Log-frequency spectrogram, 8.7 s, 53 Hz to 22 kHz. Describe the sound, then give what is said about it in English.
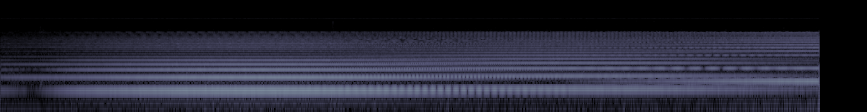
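Sonified signals from millisecond pulsars in the star cluster 47 Tucanae form a steady, buzzing harmonic drone with faint rapid ticking. It swells over the first two seconds, holds level and then cuts off abruptly. “the 16 recorded millisecond pulsars in 47 Tuck are making this sound right now.”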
